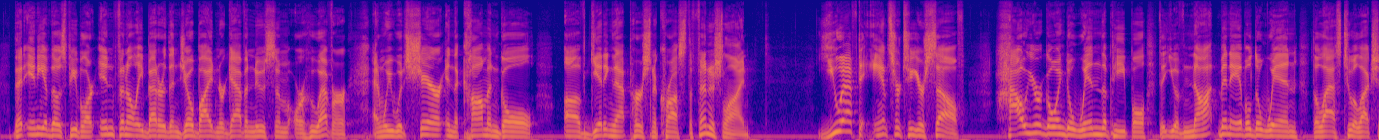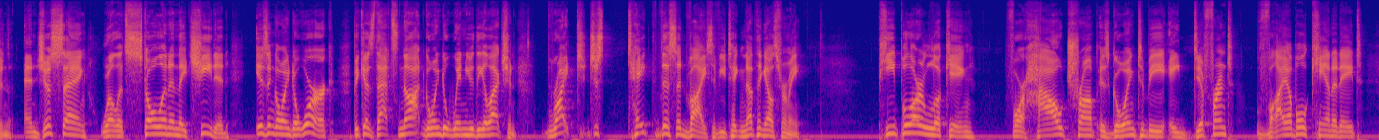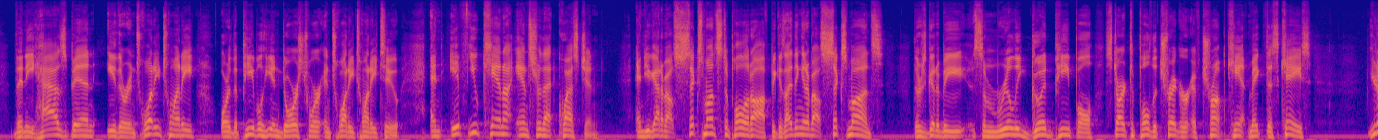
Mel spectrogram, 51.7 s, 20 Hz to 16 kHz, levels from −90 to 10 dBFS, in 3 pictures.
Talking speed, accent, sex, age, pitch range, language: 190 wpm, American, male, 40-59, 120-165 Hz, English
